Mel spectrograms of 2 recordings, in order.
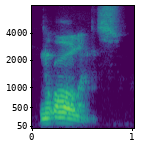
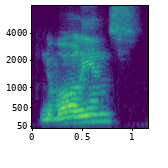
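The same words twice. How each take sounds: First: New is said fully, then a clipped Orlins. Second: Orleans is said in a French-like way. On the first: "almost like N E W with a little apostrophe O R L I N S" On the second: "which is closest to the original French"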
